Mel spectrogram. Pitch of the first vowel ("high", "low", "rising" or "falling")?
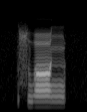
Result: high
